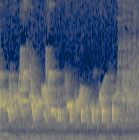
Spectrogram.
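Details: Red-backed shrike nest by a road in the wild, the female feeding the chicks a grasshopper brought by the male. About nine sharp, high, downslurred chirps repeat rapidly in a brisk series.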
